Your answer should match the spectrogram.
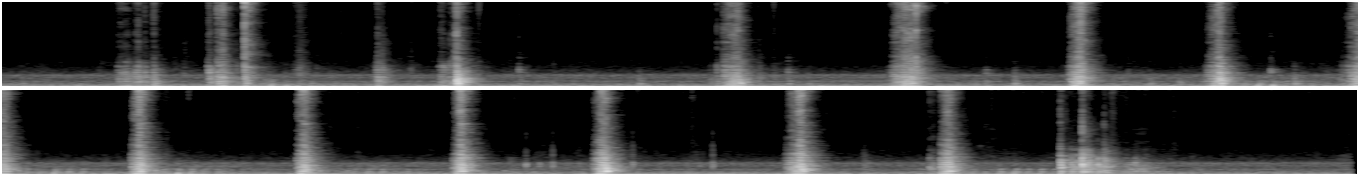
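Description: Steel kitchen knife chopping through a green palm frond onto an end-grain wooden cutting board, each cut ending in a sharp knock of the blade on the wood. The cuts come irregularly at first, then settle to about one a second. These are the first cuts that break in the freshly sharpened edge.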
